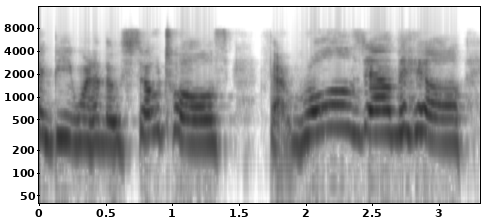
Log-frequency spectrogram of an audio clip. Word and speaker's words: sotol: And there's a plant, I don't know how to pronounce it. It's SOTOL, sotol.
